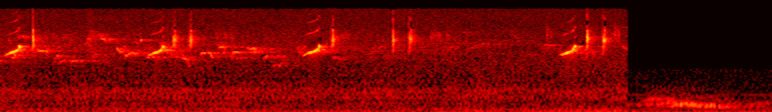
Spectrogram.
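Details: Common redstart giving rising whistled notes each trailed by short ticks, repeated roughly every one and a half seconds, before the recording cuts to a quieter, muffled low sound near the end.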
